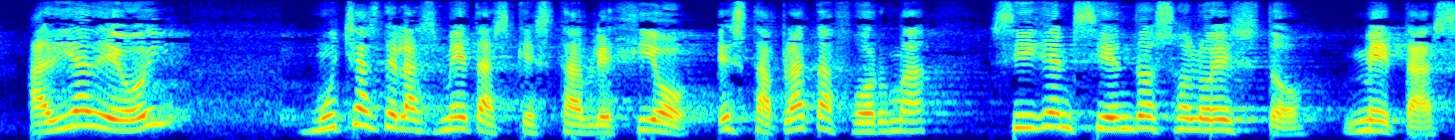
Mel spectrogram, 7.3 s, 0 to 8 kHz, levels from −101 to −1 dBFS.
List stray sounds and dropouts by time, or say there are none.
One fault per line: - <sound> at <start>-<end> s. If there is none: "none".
none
